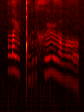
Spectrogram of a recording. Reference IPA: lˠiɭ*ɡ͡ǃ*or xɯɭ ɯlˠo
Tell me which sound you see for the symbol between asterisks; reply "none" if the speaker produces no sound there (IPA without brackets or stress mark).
ɡ͡ǃ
